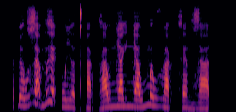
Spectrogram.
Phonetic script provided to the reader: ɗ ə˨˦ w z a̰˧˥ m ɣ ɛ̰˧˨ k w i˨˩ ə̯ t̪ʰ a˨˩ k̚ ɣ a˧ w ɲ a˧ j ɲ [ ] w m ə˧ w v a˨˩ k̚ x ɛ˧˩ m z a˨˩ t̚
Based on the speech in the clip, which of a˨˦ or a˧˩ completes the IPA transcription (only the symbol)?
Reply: a˨˦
